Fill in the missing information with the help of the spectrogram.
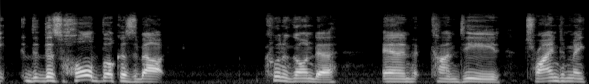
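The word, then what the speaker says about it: Cunégonde: I've really worked on trying to pronounce her name right, but I think it's Cunegonde.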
